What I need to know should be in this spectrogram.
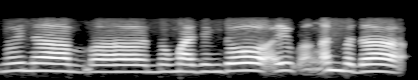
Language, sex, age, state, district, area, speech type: Manipuri, female, 45-60, Manipur, Imphal East, rural, conversation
